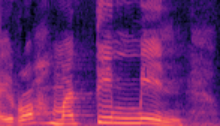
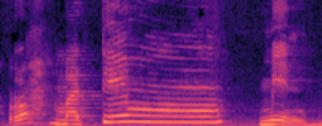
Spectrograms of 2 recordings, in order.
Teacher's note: hukum nun mati dan tanwin berjumpa dengan mim, dia idgham ma'al gunnah, dibaca dengan dengung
